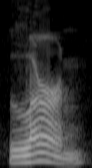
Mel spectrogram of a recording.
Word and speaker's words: learn: 첫 번째 단어는 L이죠. learn. 두 번째 단어는 R 발음을 해야 됩니다. run, learn, run. 달라야 해요.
